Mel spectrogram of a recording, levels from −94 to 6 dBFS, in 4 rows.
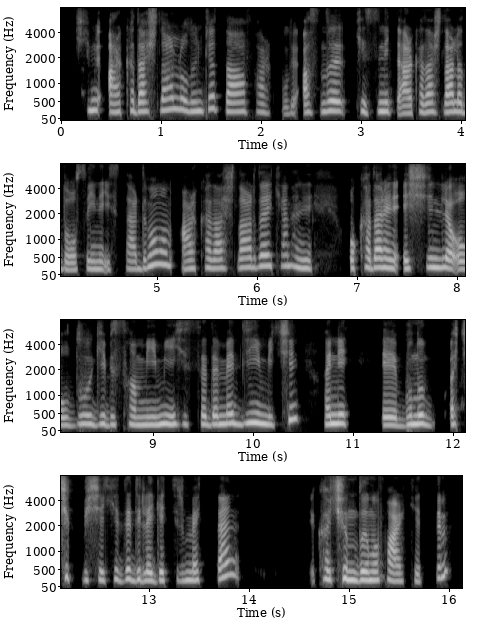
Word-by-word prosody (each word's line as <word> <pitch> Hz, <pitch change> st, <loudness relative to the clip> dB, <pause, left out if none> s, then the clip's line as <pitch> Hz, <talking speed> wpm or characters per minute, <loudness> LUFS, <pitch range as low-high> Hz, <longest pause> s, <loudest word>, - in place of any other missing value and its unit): Şimdi, 280 Hz, -6 st, -3 dB
arkadaşlarla 255 Hz, +5 st, -1 dB
olunca 255 Hz, +5 st, -2 dB
daha 240 Hz, 0 st, +1 dB
farklı 220 Hz, -6 st, -14 dB
oluyor. 195 Hz, -, -14 dB
Aslında, 240 Hz, +4 st, 0 dB
kesinlikle 245 Hz, -1 st, -2 dB
arkadaşlarla 230 Hz, +2 st, 0 dB
da 185 Hz, -, -2 dB
olsa 190 Hz, +3 st, -4 dB
yine 200 Hz, -1 st, -1 dB
isterdim 205 Hz, +6 st, -5 dB
ama 320 Hz, -2 st, +1 dB
arkadaşlardayken, 240 Hz, +6 st, -2 dB
hani, 225 Hz, -5 st, -1 dB, 0.4 s
o 220 Hz, -, 0 dB
kadar, 245 Hz, 0 st, +3 dB
hani, 225 Hz, -2 st, +2 dB
eşinle 240 Hz, +2 st, +2 dB
olduğu 200 Hz, +3 st, 0 dB
gibi 215 Hz, 0 st, -2 dB
samimi 210 Hz, +1 st, +2 dB
hissedemediğim 230 Hz, +2 st, +3 dB
için, 340 Hz, -, -1 dB, 0.2 s
hani, 240 Hz, +1 st, +5 dB, 0.3 s
eee, 200 Hz, -2 st, +2 dB
bunu 225 Hz, -2 st, +4 dB
açık 230 Hz, +5 st, -3 dB
bir 225 Hz, -, -4 dB
şekilde 230 Hz, +1 st, -1 dB
dile 220 Hz, -3 st, +2 dB
getirmekten 225 Hz, -, -1 dB, 0.7 s
e, -, -, -16 dB
kaçındığımı 230 Hz, -3 st, +5 dB
fark 205 Hz, -4 st, 0 dB
ettim. 285 Hz, -, -3 dB
230 Hz, 140 wpm, -26 LUFS, 215-245 Hz, 0.7 s, hani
